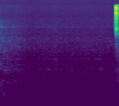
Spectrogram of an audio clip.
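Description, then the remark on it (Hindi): A single sharp, crisp computer mouse click lands near the end, after a stretch of near silence with only a faint murmur fading out at the start. “Uh, एक second एक second एक सेकंड मैंने मैंने जो मैंने जो क्लिक किया वो अब मेरे हाथ से निकल गया तो मैंने इसलिए वापस जा रहा हूँ”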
